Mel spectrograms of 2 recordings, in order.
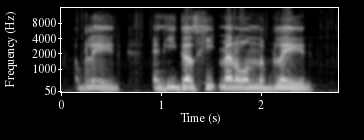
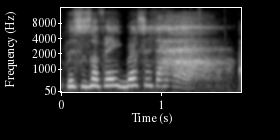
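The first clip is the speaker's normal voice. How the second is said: much higher, squeaky put-on goddess voice; squeaky divine voice; 13 semitones higher than usual. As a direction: squeak it like a silly deity ending on a yelp. Goddess voice quoted in recap.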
